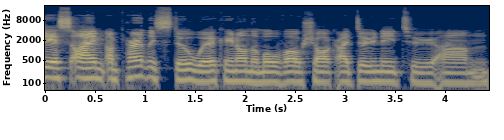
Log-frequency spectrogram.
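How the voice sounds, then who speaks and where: With a New Zealand accent, the voice has a bright, sharp tone on a very clean recording with a silent background. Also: man. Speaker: esports tournament caster. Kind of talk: live game commentary and casual chat. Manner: casual, joking.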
